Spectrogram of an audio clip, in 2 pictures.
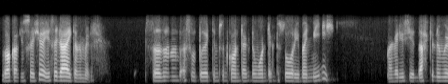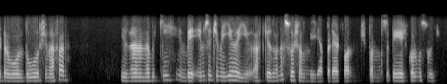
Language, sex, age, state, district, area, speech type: Kashmiri, male, 18-30, Jammu and Kashmir, Kupwara, rural, conversation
